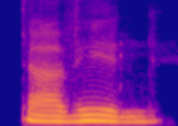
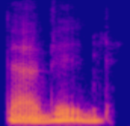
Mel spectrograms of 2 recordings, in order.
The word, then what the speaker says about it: David: David. That's how they say it in Israel, David.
